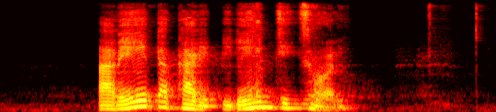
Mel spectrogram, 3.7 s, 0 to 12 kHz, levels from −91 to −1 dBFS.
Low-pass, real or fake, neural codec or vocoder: 10.8 kHz; fake; codec, 44.1 kHz, 1.7 kbps, Pupu-Codec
